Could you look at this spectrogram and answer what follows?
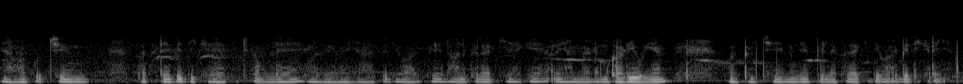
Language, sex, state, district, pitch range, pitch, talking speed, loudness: Hindi, male, Maharashtra, Dhule, 110-125 Hz, 115 Hz, 230 wpm, -37 LUFS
